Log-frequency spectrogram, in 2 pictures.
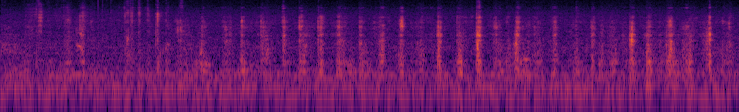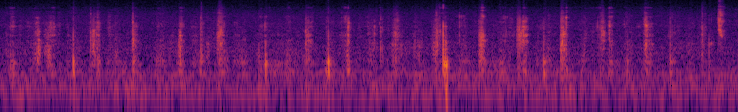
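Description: Close-up chewing of egg-battered pan-fried beef slices (yukjeon): a steady run of quick, irregular mouth clicks and smacks, several a second.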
